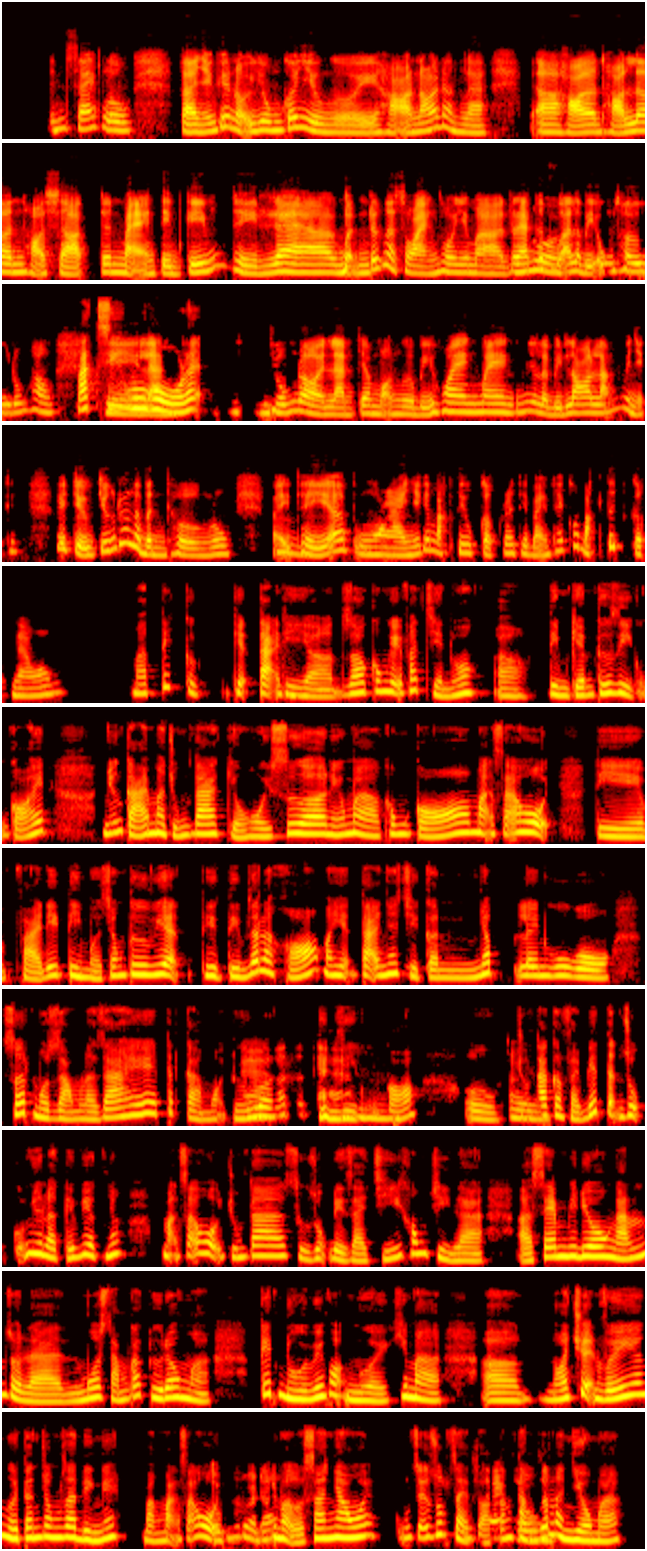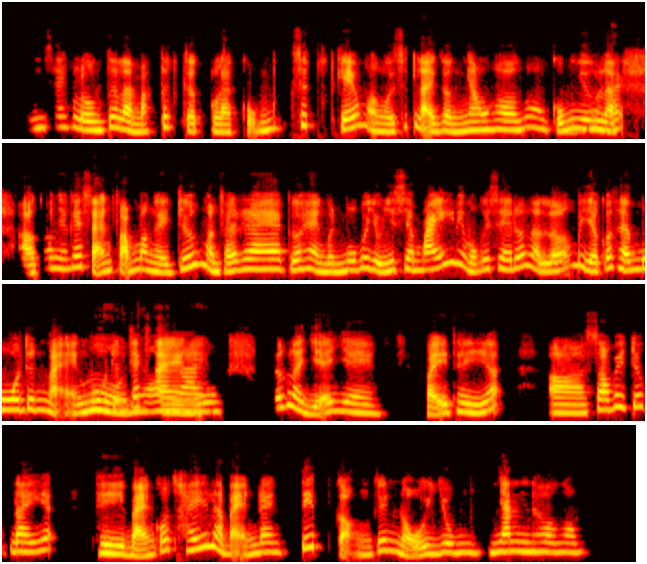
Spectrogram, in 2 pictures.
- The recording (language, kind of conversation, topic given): Vietnamese, podcast, Theo bạn, mạng xã hội đã thay đổi cách chúng ta thưởng thức giải trí như thế nào?
- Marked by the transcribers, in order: tapping; in English: "search"; unintelligible speech; unintelligible speech; in English: "search"; other background noise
